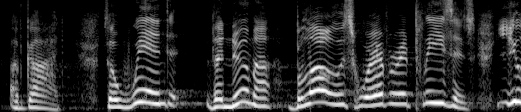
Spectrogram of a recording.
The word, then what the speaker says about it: pneuma: In English, we write it as P-N-E-U-M-A. It's, in Greek, it's pronounced pneuma.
